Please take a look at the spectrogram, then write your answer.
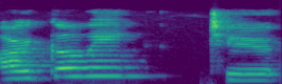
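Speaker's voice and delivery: ordinary delivery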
